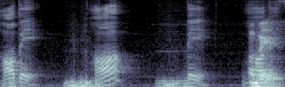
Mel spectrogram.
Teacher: এইটা হচ্ছে গোলহা, কোনো বাতাস টাতাস থাকে না, বাংলার মতন পড়তে হয়।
